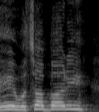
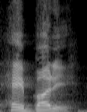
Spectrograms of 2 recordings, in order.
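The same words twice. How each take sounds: First: High, light and friendly Hey, what's up, buddy?; a cheerful friendly greeting. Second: Hey, buddy. said flat and pointed, buddy pressed down; a patronizing warning tone; condescending buddy. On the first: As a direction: greet him brightly, high up. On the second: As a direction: talk down to him. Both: Shown as a demonstration. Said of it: "It's all about the tone of voice".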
